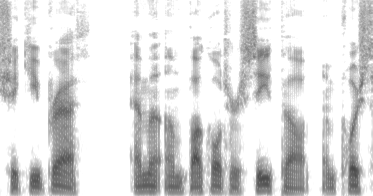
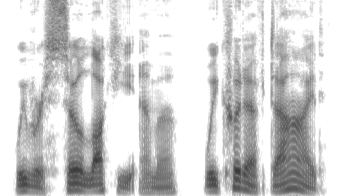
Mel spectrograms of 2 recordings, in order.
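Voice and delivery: ordinary delivery

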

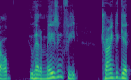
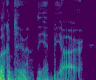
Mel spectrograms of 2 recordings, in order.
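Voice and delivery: near-whispered, soft, breathy vocal-fry radio voice; 6 semitones lower, 7 dB quieter than usual. Told not to burp, the speaker shows another way to talk: NPR vocal fry voice. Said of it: "I don't mind the vocal fry".

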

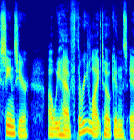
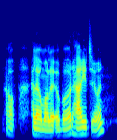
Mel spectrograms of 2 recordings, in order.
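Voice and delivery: fake British accent, quieter; 6 dB quieter than usual. Voicing Charles answering a phone call: put-on British accent. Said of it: "You just want me to do a British accent".

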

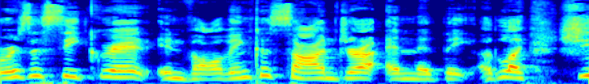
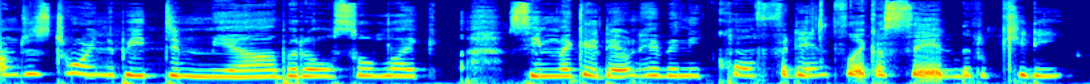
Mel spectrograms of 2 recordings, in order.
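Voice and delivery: put-on babyish baby-talk voice; 5 semitones higher, 3 dB quieter than usual. Imitating how Paloma talks in her second voice: Paloma's baby voice. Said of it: "Paloma loves her baby voice".

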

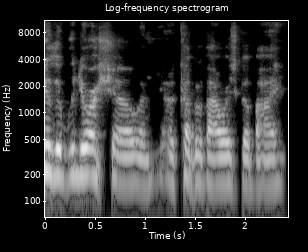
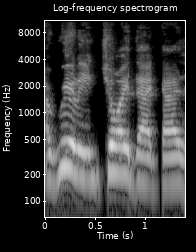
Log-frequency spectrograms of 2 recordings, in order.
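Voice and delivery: ordinary talk, nothing marked

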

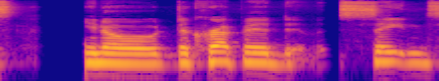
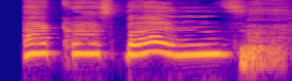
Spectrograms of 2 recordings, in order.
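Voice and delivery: put-on little-girl voice, much higher; 11 semitones higher than usual. Describing a character with the weirdest voice, imitating a little girlish voice. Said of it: "almost like a little girlish voice".

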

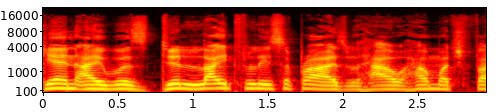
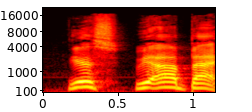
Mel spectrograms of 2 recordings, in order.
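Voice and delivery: lively, put-on, newsreader-style British accent; 4 semitones higher than usual. Podcast host coming back from a sponsor break, in a BBC voice. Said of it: "I'm doing my BBC voice".

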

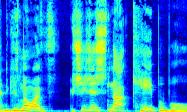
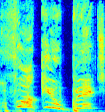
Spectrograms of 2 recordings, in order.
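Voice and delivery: put-on child tantrum yell, higher and louder; 5 dB louder than usual. Retelling how a child reacted to being told to calm down: imitating a child losing his mind. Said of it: "he's losing his mind".

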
